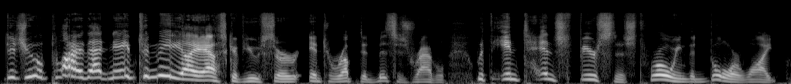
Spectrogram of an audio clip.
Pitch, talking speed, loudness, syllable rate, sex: 195 Hz, 175 wpm, -20 LUFS, 4.6 syllables/s, male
